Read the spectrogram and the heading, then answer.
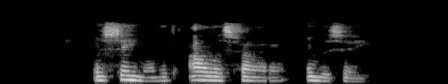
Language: Western Frisian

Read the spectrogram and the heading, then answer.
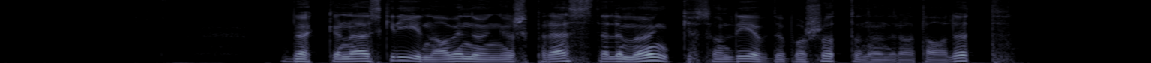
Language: Swedish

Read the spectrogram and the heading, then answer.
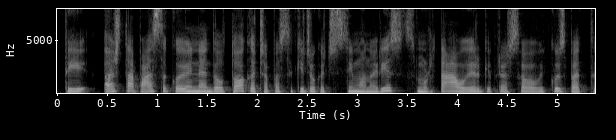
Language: Lithuanian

